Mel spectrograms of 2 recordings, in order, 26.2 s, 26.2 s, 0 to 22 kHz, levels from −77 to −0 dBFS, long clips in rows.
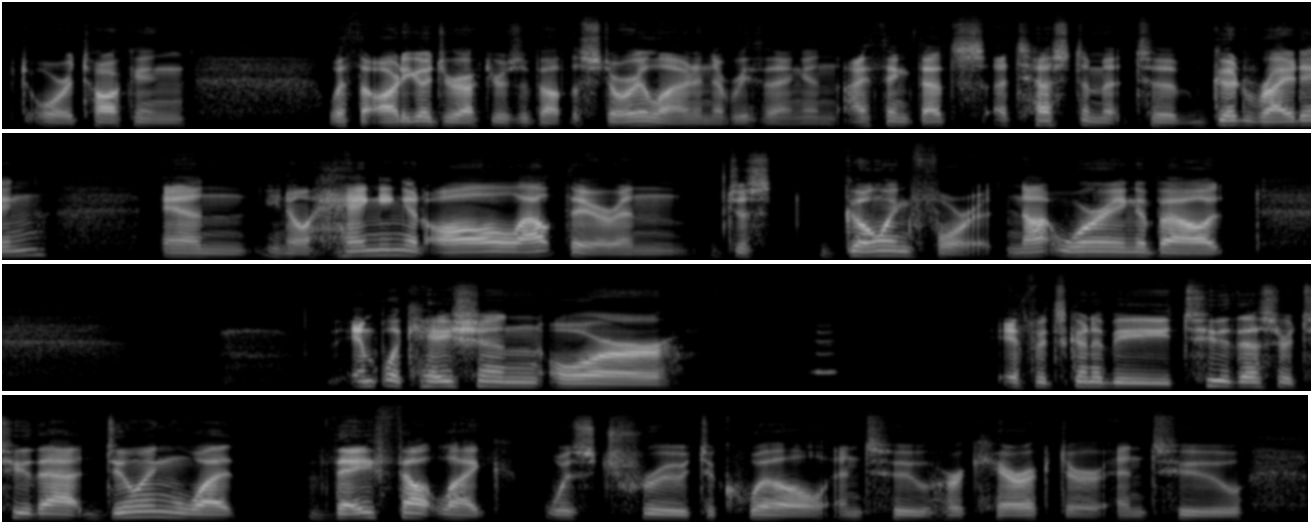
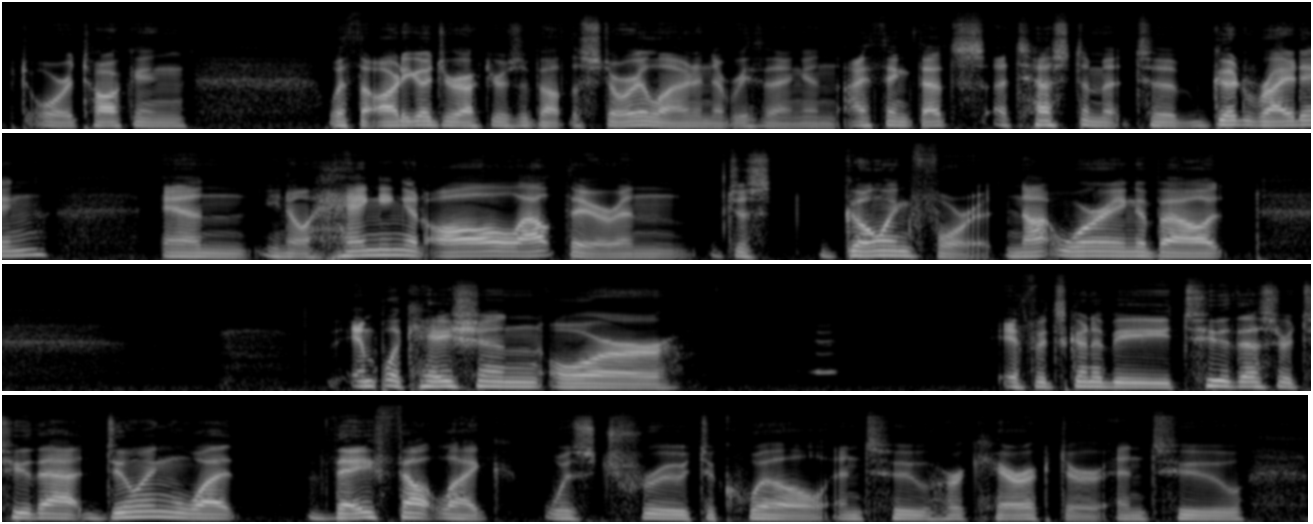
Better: second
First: thin; somewhat; fading below 350 Hz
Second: none

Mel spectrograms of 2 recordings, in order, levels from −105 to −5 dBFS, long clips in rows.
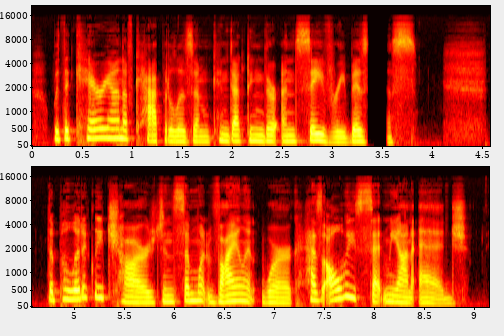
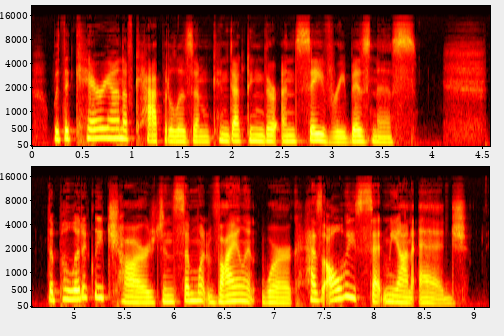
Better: second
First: audio cutting out; at 3.5 s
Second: none

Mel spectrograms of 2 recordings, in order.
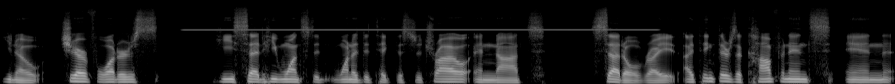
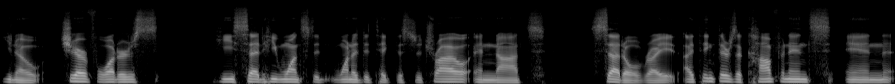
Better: second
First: high-pitched whine; noticeable; from 2 to 6.5 s; 5 kHz, 10 dB below the speech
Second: none

